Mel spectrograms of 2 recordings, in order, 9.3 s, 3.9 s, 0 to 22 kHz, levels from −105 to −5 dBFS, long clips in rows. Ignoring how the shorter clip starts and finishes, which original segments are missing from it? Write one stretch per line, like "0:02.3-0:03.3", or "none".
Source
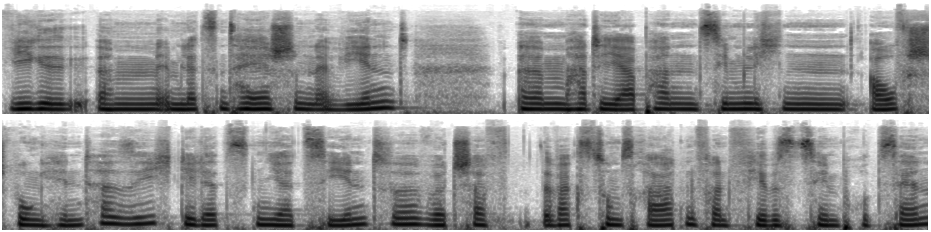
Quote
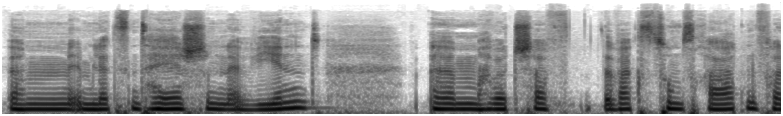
0:02.8-0:06.7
